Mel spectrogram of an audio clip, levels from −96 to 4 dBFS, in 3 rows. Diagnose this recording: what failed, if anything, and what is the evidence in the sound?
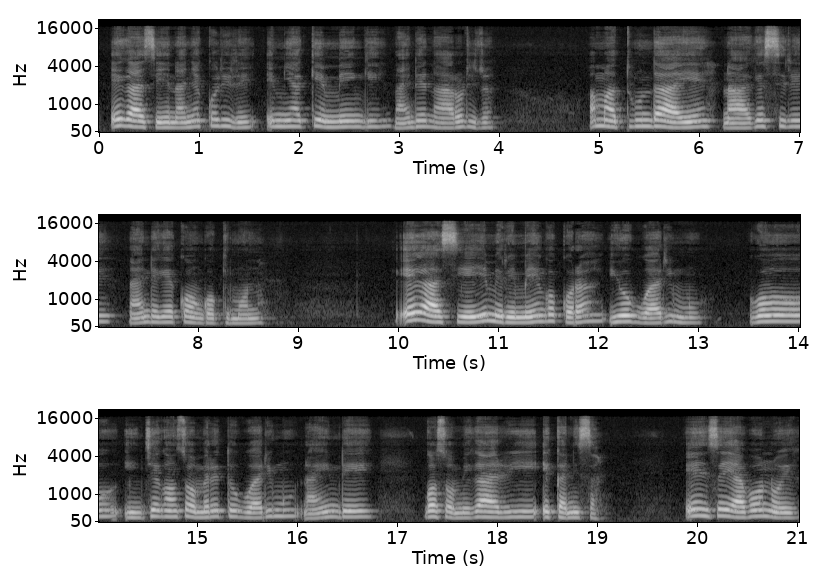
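Nothing failed: no stage of the recording shows any evidence of a fault in the sound.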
